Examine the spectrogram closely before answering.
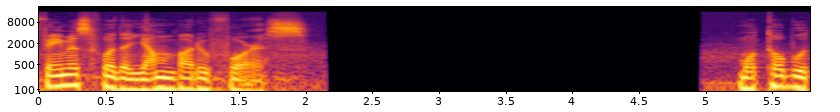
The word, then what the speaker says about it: Motobu: higashi pronounced fijaci in uchinanguchi and is famous for the yambaru forest motobu town pronounced mutubu in uchnanguchi motobu is known for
